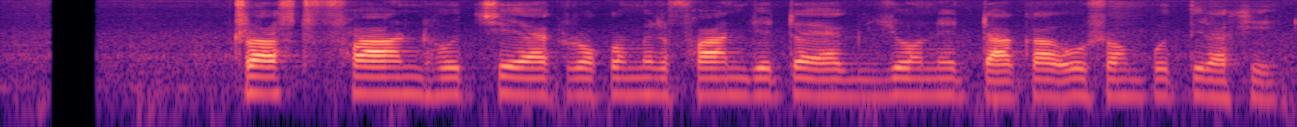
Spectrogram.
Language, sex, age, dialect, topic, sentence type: Bengali, male, 18-24, Northern/Varendri, banking, statement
